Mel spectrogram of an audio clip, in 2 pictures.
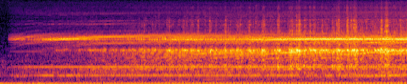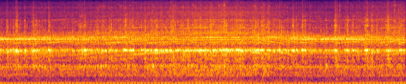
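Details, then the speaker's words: Central Machinery (Harbor Freight) mini mill after Little Machine Shop belt pulley conversion, first noise test: spindle spools up to a smooth, steady high hum, no gear whine or clatter, much quieter than before; normal spindle run. "wow wow [Music] much quieter now"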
